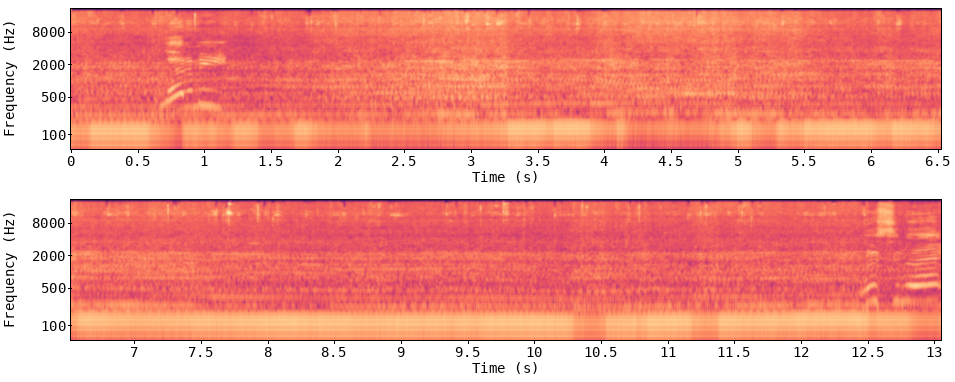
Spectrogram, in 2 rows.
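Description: A 1969 Land Rover Series II four-cylinder engine drones steadily as the vehicle pushes through deepening snow. The engine note is loud and close and rises slightly at times, with a voice talking over it.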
